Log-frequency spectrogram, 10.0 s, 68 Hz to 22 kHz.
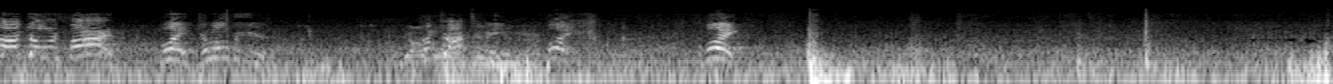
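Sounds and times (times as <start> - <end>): wind buffeting microphone: 0.0 - 10.0
vehicle door shutting: 6.0 - 7.0.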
